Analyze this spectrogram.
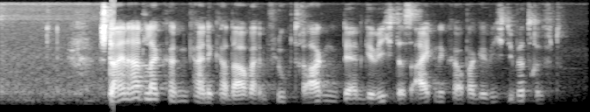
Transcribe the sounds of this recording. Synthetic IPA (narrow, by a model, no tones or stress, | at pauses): ʃtaɪnaːdlɐkʰœnənkʰaɪnəkʰaɐdaːvɐɪmfluːktʁ̥aːɡŋ̩d̥eːʁənɡəvɪçt̚d̥asʔa̰ɪɡənəkʰœɐpɐɡəvɪçtʔyːbɐtʁ̥ɪft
